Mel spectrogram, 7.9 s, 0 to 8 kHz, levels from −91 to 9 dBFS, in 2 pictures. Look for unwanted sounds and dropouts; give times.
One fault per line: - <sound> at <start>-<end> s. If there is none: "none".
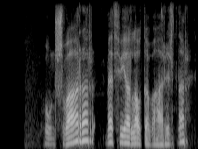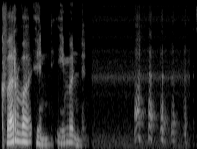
- laugh at 6.6-7.7 s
